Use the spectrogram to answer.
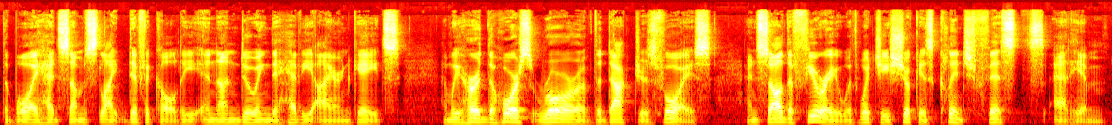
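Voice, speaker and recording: A man's voice: sits low, unhurried. A man reading scripted literary narration as an audiobook narrator.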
